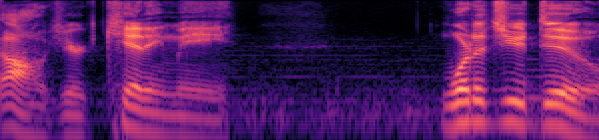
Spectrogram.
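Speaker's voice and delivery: disgusted, revolted tone. Voicing a dwarf who comes forward to confront the orcs: disgusted. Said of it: "looks disgusted".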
